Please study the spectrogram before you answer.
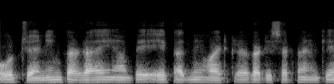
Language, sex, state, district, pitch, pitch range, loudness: Hindi, male, Maharashtra, Mumbai Suburban, 110 Hz, 105-110 Hz, -19 LUFS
